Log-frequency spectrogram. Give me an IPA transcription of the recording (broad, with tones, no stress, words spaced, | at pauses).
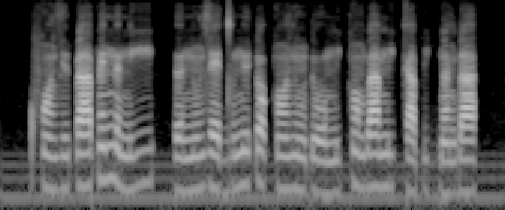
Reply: fɔ̃˨zɨ˨ɓaː˧pɛ̃˦ nə˨niː˦ | ə˨nũ˧ zɛ˨ du˧nɨ˧ɗɔ˨ kɔ̃˧zũ˨ ɗoː˨mi˧ kɔ̃˦baː˦mi˦˨ ka˨ pi˨ ɡ͡bã˨˦ɡ͡ba˧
